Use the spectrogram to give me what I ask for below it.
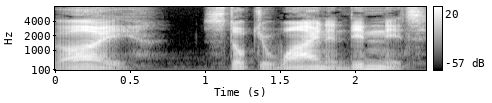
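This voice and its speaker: In a very clean recording with a silent background, a man does a put-on character voice that is rumbling and raspy, drawling at a fairly slow pace with fairly low pitch. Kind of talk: gruff rural dialect ("aye", "ya"). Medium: read story. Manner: slow drawl, terse.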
